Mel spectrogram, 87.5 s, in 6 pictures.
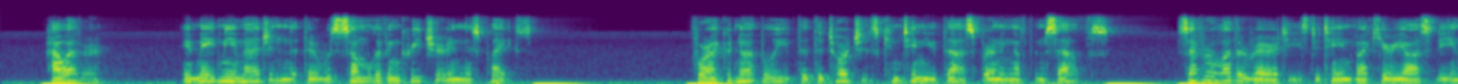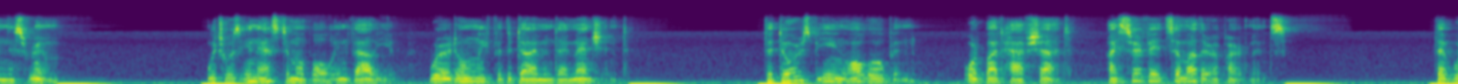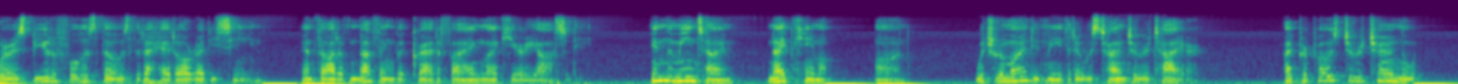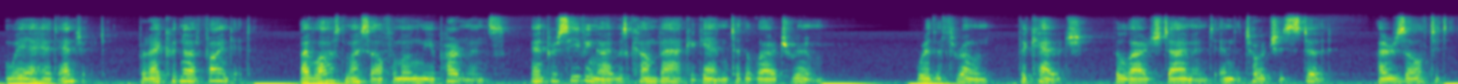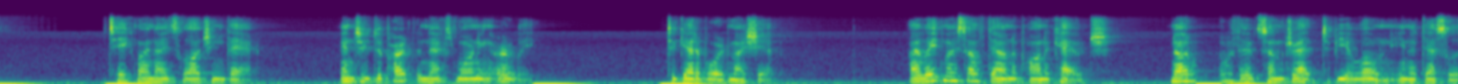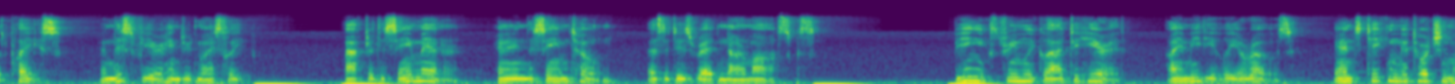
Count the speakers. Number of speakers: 1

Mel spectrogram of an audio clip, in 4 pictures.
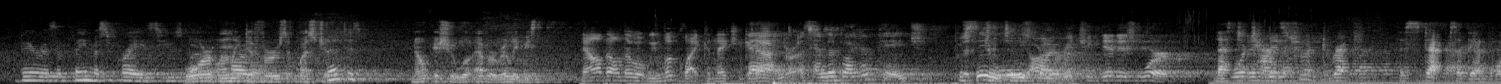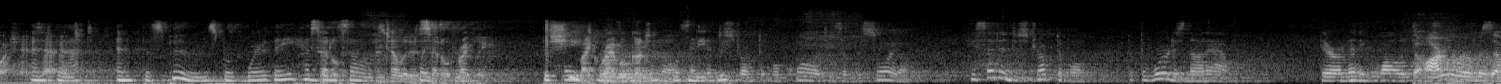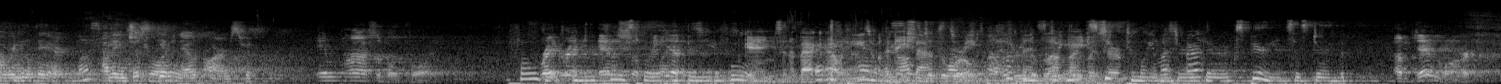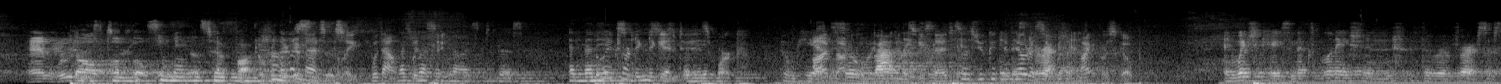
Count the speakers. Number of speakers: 7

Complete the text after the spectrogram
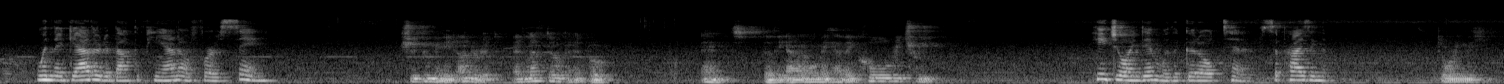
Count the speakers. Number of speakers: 2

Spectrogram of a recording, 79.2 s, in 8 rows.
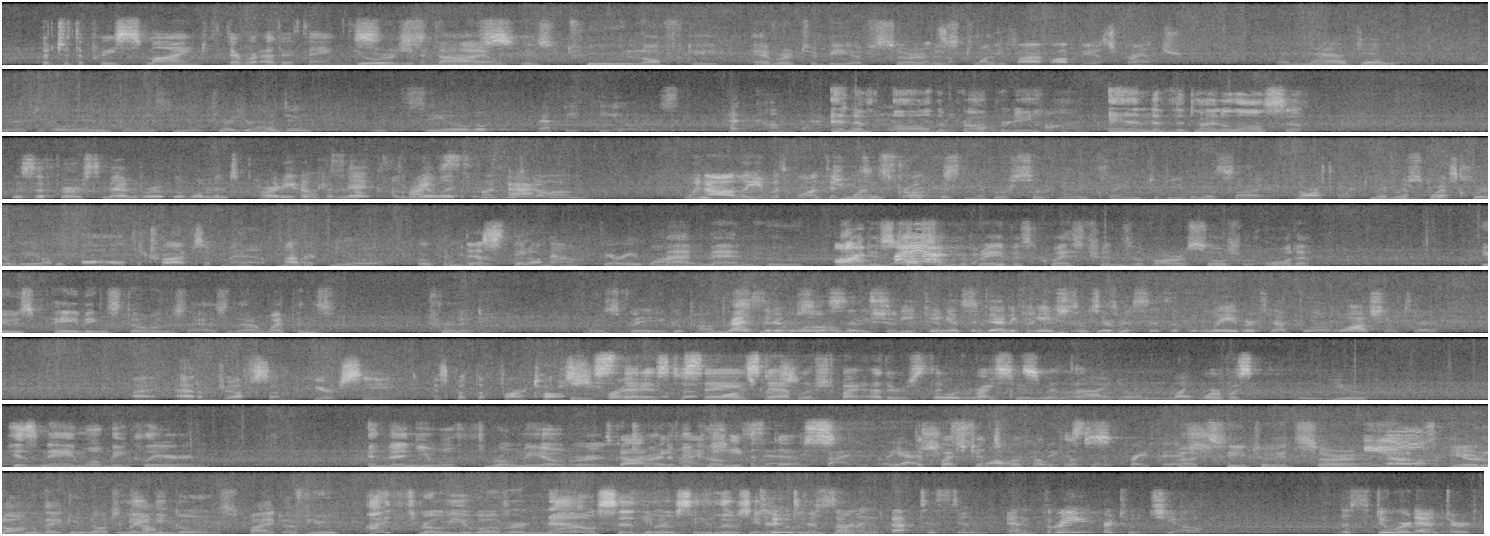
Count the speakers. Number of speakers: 9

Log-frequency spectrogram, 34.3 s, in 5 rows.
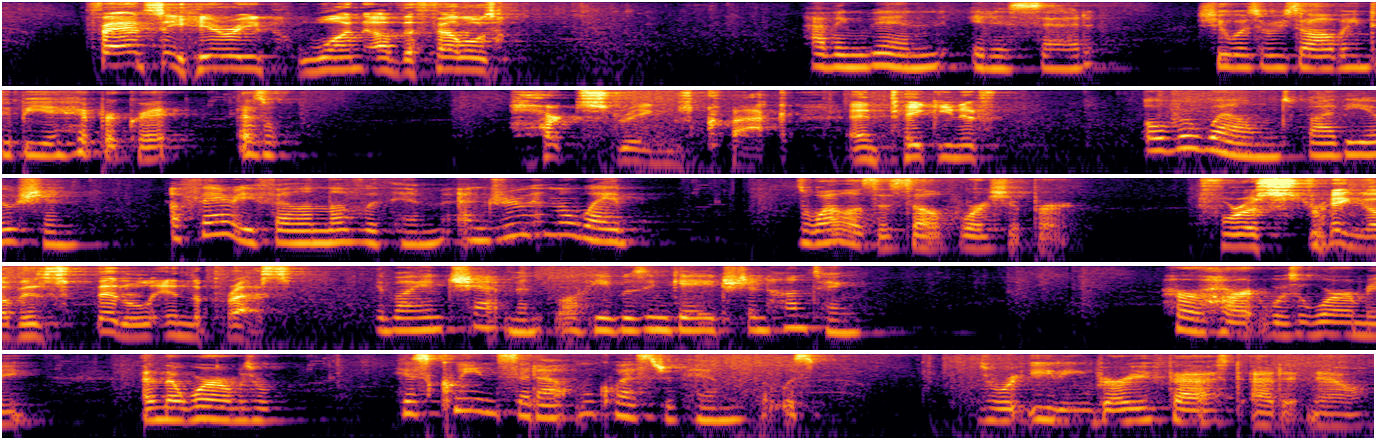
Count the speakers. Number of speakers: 3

